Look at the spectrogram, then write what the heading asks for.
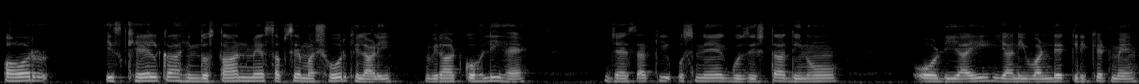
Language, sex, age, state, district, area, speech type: Urdu, male, 18-30, Uttar Pradesh, Ghaziabad, urban, spontaneous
